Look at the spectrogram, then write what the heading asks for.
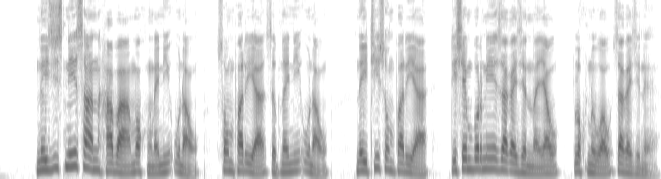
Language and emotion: Bodo, neutral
